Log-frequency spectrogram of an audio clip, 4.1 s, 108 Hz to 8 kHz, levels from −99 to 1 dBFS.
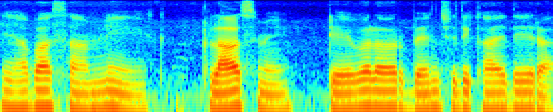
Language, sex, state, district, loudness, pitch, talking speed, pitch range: Hindi, male, Madhya Pradesh, Umaria, -21 LUFS, 115 Hz, 175 wpm, 115-120 Hz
